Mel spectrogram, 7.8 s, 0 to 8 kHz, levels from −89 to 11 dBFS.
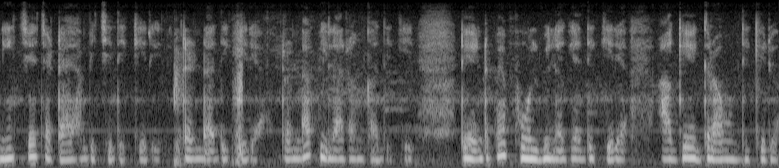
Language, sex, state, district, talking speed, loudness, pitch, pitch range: Rajasthani, female, Rajasthan, Churu, 175 wpm, -20 LUFS, 170 Hz, 160-180 Hz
